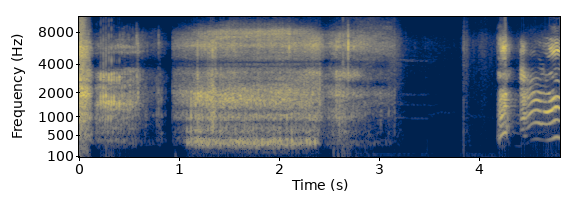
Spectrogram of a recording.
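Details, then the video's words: Pig or boar making a coarse, grinding growl, then a longer raspy roar, a quiet pause, and finally a high, wavering squeal. "Pig & Boar Sound"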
